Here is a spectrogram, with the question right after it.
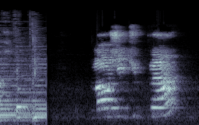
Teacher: garde la nasalisation dans les phrases « manger du pain »,« laisser tomber » et « buvez du vin »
